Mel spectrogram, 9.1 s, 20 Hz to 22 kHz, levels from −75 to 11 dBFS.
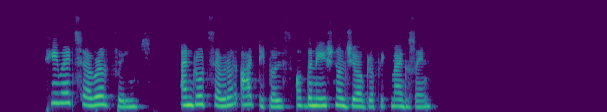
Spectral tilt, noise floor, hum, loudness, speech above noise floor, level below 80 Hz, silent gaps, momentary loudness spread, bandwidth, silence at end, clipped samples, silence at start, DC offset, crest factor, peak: -5.5 dB/octave; -87 dBFS; none; -18 LUFS; 69 dB; -64 dBFS; none; 10 LU; 7.2 kHz; 2.65 s; under 0.1%; 0.7 s; under 0.1%; 18 dB; -2 dBFS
